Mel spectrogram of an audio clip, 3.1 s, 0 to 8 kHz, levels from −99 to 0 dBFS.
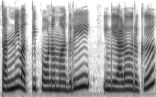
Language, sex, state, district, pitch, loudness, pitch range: Tamil, female, Tamil Nadu, Nilgiris, 245 Hz, -16 LUFS, 235-290 Hz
